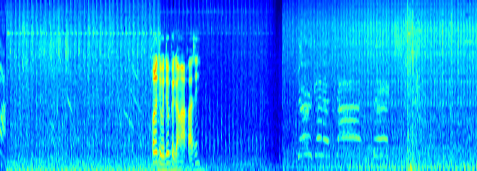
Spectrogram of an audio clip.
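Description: A helicopter's rotor thumps steadily overhead.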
